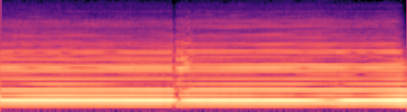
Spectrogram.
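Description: Cello's open D and A strings bowed together as one sustained double stop, with one bow change a little under two seconds in. It is the D string being tuned to the A by ear, listening for the fifth to lock, and it is close enough to in tune.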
